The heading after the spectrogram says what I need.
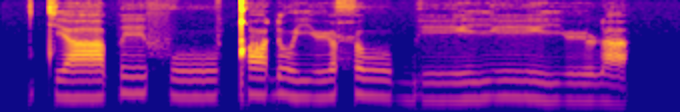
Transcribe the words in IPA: tʲ aː p iː f uː ǃ ɒ ɗ u j y ħ uː b iː j iː j yː ɳ a

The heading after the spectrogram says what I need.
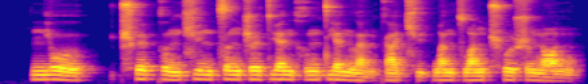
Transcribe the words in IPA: n̪ j o˥˩ ʊ̯ | ʈ͡ʂʰ ɻ̩˥ k ɤ˧˥ ŋ ɕ y˥˧ n t͡s ɤ˥˧ ŋ ʂ ɻ̩˥˧ t̪ ɥ ɛ˥˩ n x ʊ˥ ŋ t̪ j ɛ˥˩ n l a̰˨˩ n k ä˧˥ t͡ɕʰ y̰˨˩ p w a˥˩ n t͡s w ɑ˥ ŋ ʈ͡ʂʰ u˥˧ ʂ ʊ˥˧ ŋ ɑ˥˩ ŋ

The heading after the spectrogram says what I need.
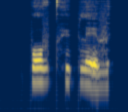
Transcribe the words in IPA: p o v pʰ y p l e v

